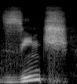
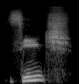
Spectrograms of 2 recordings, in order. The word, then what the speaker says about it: Tzeentch: Tzeentch, sometimes you get a little T at the beginning. It's there, but sometimes you get it.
